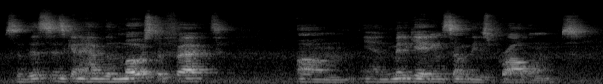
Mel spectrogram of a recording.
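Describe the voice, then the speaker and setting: A man delivering an explanatory technical speech in a measured, didactic manner, posing questions and then answering them. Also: mid-range voice, fairly even intonation, a bit bright. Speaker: presenter giving an informational speech. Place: echoey room, recorded from a distance. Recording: very echoey room, distant mic, faint noise.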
